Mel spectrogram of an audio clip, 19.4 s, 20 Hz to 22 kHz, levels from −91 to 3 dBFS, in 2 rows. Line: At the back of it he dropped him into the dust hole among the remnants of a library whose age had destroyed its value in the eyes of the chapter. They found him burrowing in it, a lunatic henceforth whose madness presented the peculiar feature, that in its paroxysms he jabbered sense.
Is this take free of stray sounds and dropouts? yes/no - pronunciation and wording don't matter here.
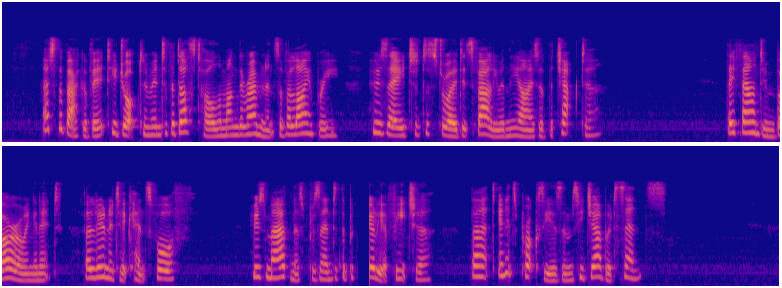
no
